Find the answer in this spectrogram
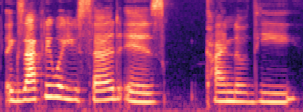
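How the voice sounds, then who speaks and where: Singer lady on a podcast, loose and chatty, mid pitch, swears a bit. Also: unhurried. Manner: casual, many "like" fillers, swears. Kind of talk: casual podcast conversation. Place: podcast studio.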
